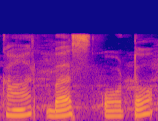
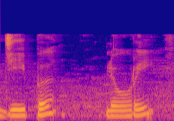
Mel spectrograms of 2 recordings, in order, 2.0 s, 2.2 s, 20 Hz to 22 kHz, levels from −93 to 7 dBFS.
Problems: continuous background conversations, low volume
